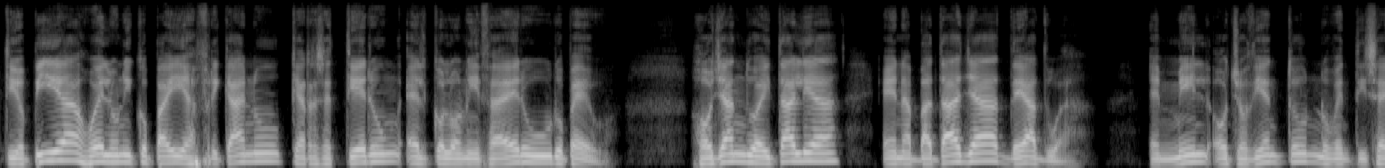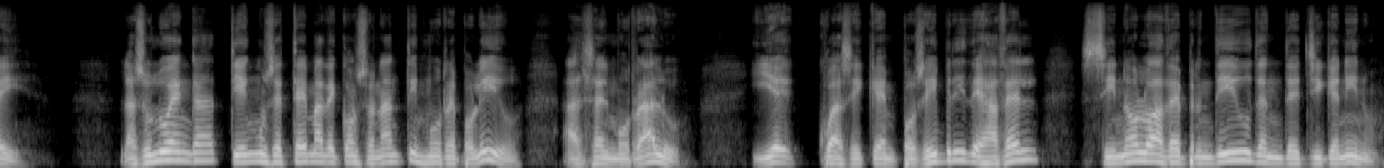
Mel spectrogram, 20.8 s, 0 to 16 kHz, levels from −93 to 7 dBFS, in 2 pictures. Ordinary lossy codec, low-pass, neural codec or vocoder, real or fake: none; 14.4 kHz; none; real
